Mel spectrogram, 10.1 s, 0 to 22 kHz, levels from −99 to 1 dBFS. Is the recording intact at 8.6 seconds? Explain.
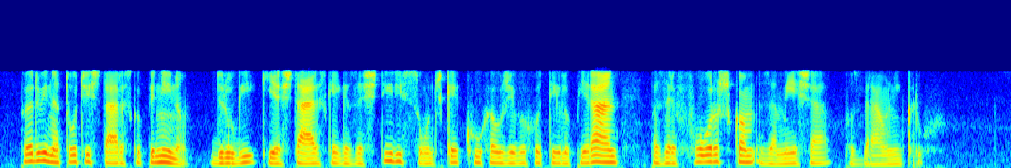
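No, there's a brief dropout from 8.61 to 8.64 s, about 30 ms, consistent with a single lost packet. It shows as packet loss with pitch repetition: the receiver loops the last pitch period to fill the hole, so you hear a slightly held, buzzy note.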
